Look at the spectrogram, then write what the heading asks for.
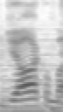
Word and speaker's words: Giacomo: It's actually Giacomo.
